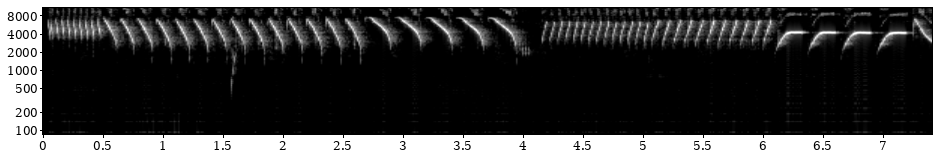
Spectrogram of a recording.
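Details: Canary singing to coax quiet canaries back into song: rapid series of downslurred whistles, a sustained high buzzing roll, then a few spaced rising-falling notes; soft low rumble underneath.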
